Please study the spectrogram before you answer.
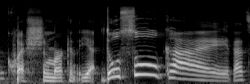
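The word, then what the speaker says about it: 同窓会: And then kai-gi with a question mark in the, yeah, dosoukai. That's how you pronounce it.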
